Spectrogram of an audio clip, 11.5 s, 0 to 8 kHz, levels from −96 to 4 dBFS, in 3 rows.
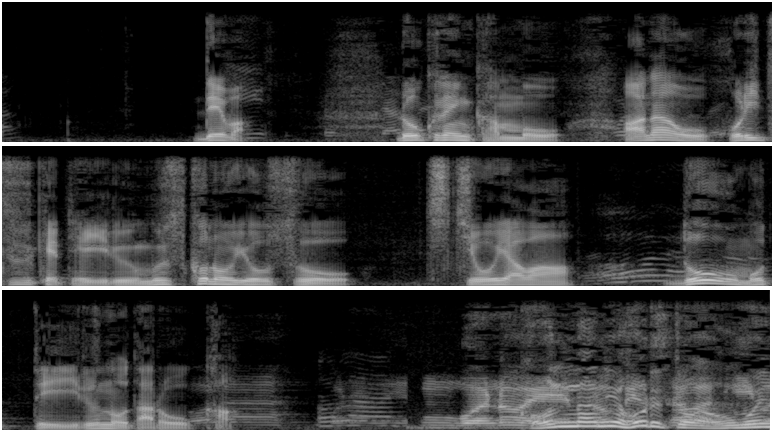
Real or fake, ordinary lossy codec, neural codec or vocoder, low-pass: real; none; none; 7.2 kHz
